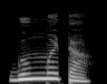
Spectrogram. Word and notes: ಗುಮ್ಮಟ: gummaṭa

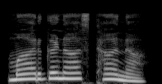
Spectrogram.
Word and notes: ಮಾರ್ಗಣಾಸ್ಥಾನ: Kannada

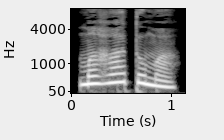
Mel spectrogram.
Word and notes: ಮಹಾತ್ಮ: mahātma

